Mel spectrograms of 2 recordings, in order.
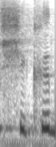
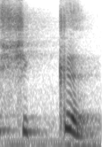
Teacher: Burada da bir K sesi daha türemiş olur.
